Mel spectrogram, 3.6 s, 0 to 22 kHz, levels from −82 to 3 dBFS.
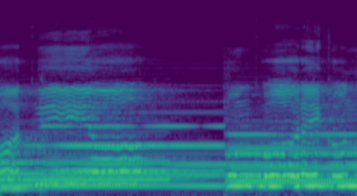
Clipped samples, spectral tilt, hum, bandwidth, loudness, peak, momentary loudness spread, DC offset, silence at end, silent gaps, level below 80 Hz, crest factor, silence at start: under 0.1%; -6 dB/octave; none; 11.5 kHz; -24 LUFS; -10 dBFS; 8 LU; under 0.1%; 0 s; none; -68 dBFS; 14 dB; 0 s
